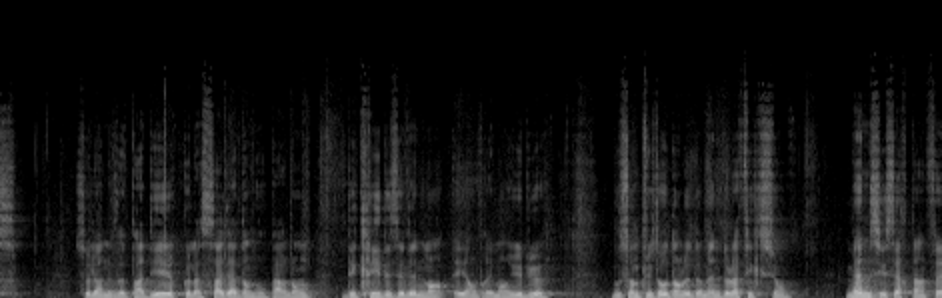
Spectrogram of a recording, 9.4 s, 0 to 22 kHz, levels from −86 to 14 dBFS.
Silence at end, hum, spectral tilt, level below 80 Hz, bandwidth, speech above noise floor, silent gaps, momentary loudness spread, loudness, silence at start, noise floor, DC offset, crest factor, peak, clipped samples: 0 s; none; -7 dB/octave; -68 dBFS; 15 kHz; 37 dB; none; 11 LU; -24 LUFS; 0 s; -60 dBFS; under 0.1%; 18 dB; -6 dBFS; under 0.1%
